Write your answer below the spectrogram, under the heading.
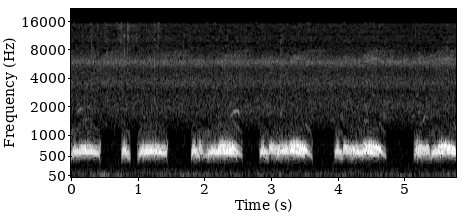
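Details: Spotted dove cooing in Kon Tum, Vietnam: low, throaty cooing phrases, a short note followed by longer rolling coos, repeated in a steady rhythm about once a second.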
